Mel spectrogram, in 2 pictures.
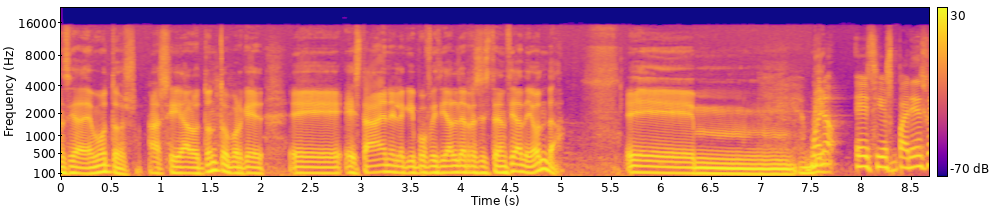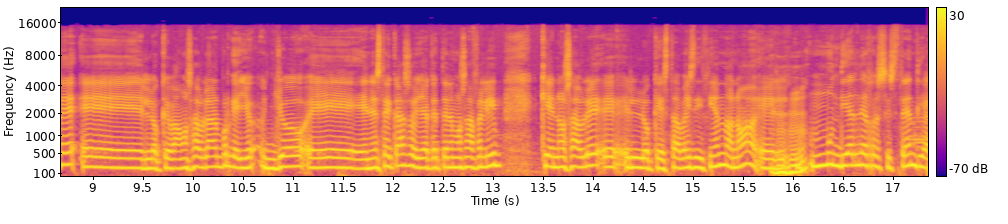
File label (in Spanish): entrevista radio; honda resistencia; radio sirena COPE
